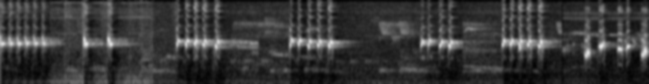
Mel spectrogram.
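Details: Yellow-vented bulbul singing in the wild in long ropel style, played as a lure for other bulbuls: short bursts of four to six bright chattering notes separated by quiet gaps, with faint background rustle.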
